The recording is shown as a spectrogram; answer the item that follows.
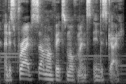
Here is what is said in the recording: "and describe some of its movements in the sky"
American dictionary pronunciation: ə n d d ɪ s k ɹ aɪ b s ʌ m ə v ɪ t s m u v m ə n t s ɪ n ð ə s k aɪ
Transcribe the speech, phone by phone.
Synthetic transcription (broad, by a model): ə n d d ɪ s k ɹ aɪ b s ʌ m ə v ɪ t s m u v m ə n t s ɪ n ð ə s k aɪ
